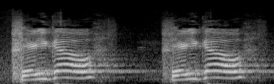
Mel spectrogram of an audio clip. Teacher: You will need some lip rounding for that. There you going up in pitch, going up in energy, in volume.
